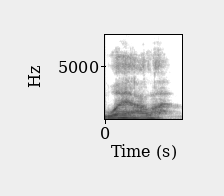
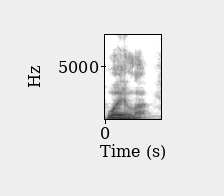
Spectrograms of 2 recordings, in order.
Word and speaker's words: Whaler: I always get criticised for, I always want to pronounce it Wayala, and it's not, it's Whaler.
